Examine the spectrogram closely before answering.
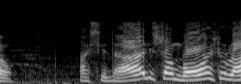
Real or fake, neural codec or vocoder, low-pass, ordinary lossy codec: fake; codec, 16 kHz, 16 kbps, FreqCodec, larger model; none; none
